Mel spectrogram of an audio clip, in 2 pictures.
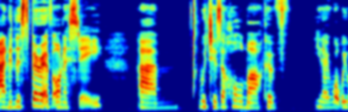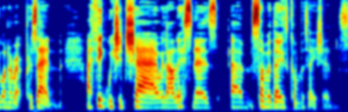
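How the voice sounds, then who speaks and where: A woman with a British accent speaks at a fairly low pitch. Her pace is moderate and her intonation fairly even. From UK. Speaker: podcast co-host, executive coach. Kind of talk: casual chat. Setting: remote recording. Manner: hesitant, many filler ums.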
